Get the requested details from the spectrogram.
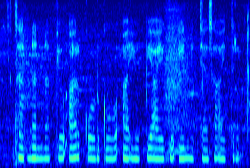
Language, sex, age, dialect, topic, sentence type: Kannada, female, 18-24, Dharwad Kannada, banking, question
